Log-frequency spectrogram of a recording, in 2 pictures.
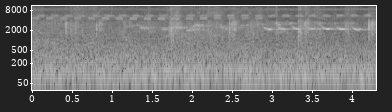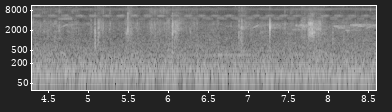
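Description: Insects chirping in a steady, high, evenly pulsing rhythm, with a thin high whine beneath it. About three seconds in, a short twittering trill of quick notes, like a small bird, is heard. Scattered short clicks and taps come through, the sharpest near the end.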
